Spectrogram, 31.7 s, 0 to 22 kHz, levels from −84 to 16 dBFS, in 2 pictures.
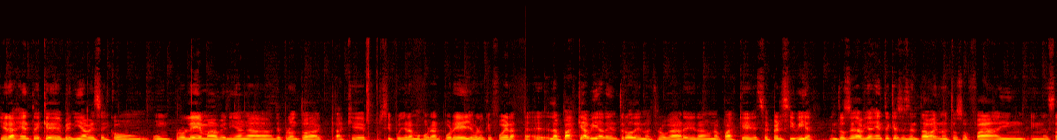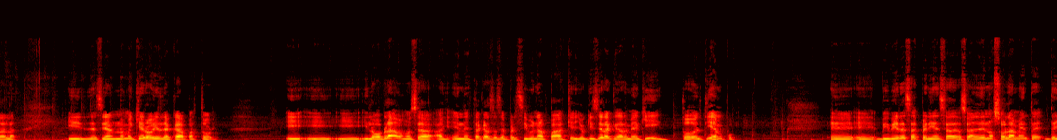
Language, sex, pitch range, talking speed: Spanish, male, 125-150 Hz, 185 wpm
